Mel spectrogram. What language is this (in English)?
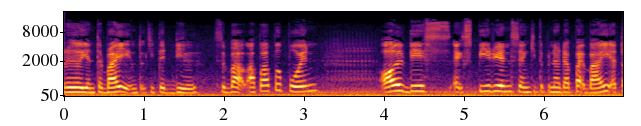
Malay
